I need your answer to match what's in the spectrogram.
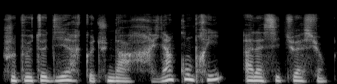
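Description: A woman's voice: fairly low pitch, moderate pace, breathy edge, no echo, clean studio sound. A woman voicing a sullen, aggressive teenage boy wizard who answers curtly. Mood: hostile. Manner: curt and hostile.

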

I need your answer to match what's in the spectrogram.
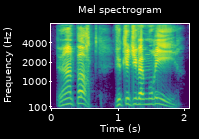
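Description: A man voicing a cold, arrogant dark lord in a fan fiction reading, sneering and drawing out his words. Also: sits high, big pitch swings, moderate pace, pitched above the performer's own voice, exaggerated voice.

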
